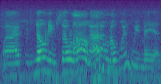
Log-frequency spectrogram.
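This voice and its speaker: A woman's voice: medium pitch, lively intonation, measured pace. A woman, answering family interview questions in a stubborn, teasing way. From Louisiana. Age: 70s. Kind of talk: casual home interview. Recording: home camcorder audio, distant, noisy.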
